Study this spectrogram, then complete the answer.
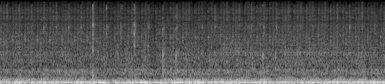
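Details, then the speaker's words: Honda CRX with all-motor B17, suspected bent valves after jumping time while crossing into VTEC on highway. Low steady idle with uneven lope and faint stumble, one cylinder not pulling its weight; misfire, compression test next. "I don't know if you guys can hear it but you do hear just like kind of miss and it's just running weird"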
